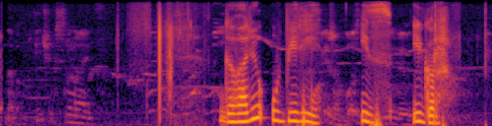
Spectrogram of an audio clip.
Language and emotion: Russian, neutral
